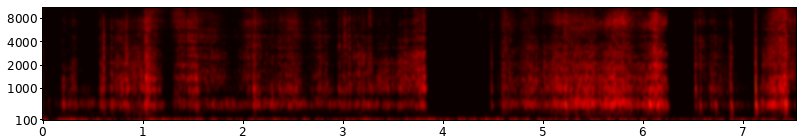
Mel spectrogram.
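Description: Long nails scratch and tap the textured lid of a small, long, closed black cardboard jewelry gift box. The result is a dry, rasping scrape broken by quick light taps, pausing briefly around the four-second mark and again near six seconds before the scratching resumes.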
